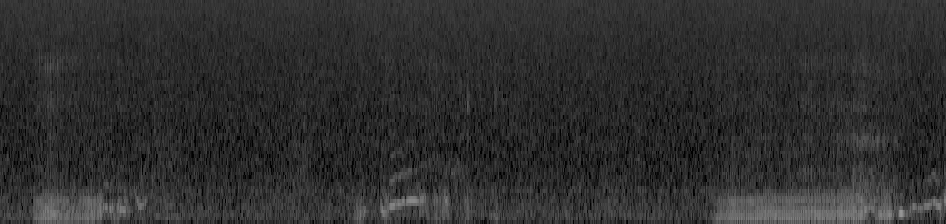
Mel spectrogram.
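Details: Kobe, a small Bichon Frise, snoring while asleep: two long raspy, pulsed snore bursts near the start and end, with quieter soft sounds between them in a quiet room.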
